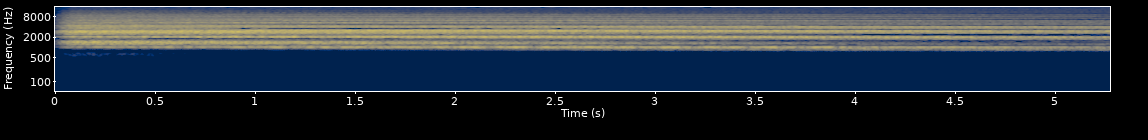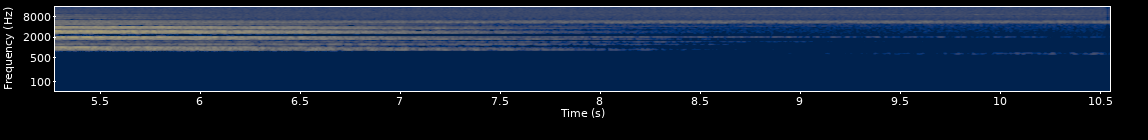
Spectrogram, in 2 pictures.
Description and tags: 32930 Seagul 01 stretch 02
This is a stretched seagul cry that we have used in our collab piece.
It sounds like a pad with haunting vocal characteristics.
Stretched with Paulstretch. I seem to recall that the stretch parameter was something like 50-100 times.
Original seagull sound came from here:
collab-1, eerie, haunting, pad, scream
